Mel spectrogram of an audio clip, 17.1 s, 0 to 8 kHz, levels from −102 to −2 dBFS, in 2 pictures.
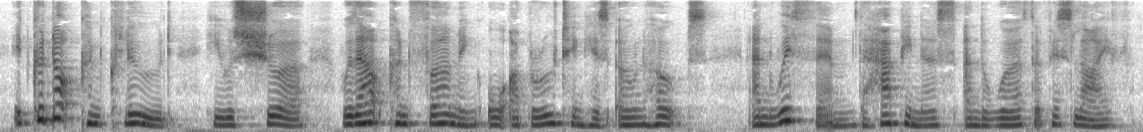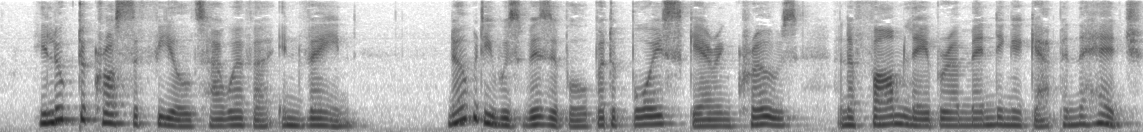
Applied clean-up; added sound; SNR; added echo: none; none; none; none.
